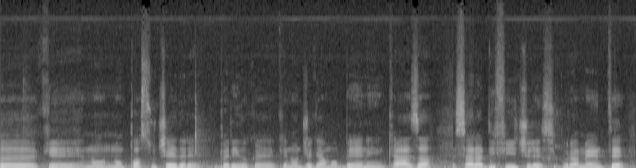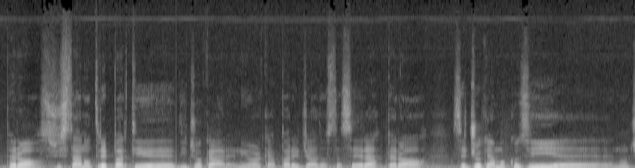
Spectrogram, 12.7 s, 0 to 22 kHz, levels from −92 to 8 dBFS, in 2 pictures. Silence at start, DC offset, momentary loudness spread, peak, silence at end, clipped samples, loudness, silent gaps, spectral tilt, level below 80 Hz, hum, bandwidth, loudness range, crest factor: 0 s; under 0.1%; 7 LU; 0 dBFS; 0 s; under 0.1%; -19 LUFS; none; -6 dB/octave; -36 dBFS; none; over 20 kHz; 2 LU; 18 dB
